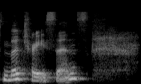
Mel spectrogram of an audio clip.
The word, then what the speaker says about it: matrescence: It rhymes with adolescence, matrescence.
